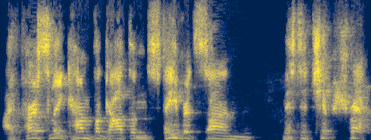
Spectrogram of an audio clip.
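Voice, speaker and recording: The Penguin, high gravelly sneering villain. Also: male voice, sharp tone, heavily acted, poor audio. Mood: menacing. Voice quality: gravelly, raspy. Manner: sneering, drawn-out taunts. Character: Penguin, sneering vengeful male villain, crude and theatrical. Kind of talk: amateur table read of a film script.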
